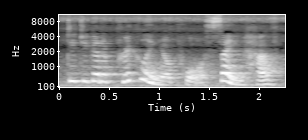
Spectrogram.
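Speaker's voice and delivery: begging. Acted. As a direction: beg for a patient to play doctor. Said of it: "begged Tabby".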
